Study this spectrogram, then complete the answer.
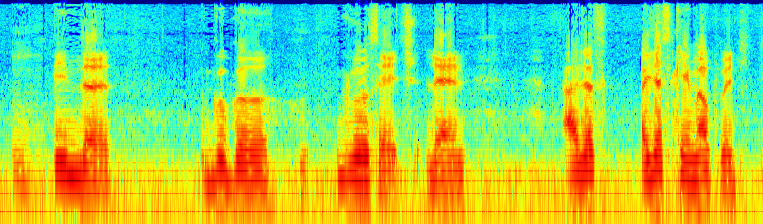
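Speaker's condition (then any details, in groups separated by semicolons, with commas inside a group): Cerebral palsy; diagnosed in adulthood; past speech therapy, speech now quite clear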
